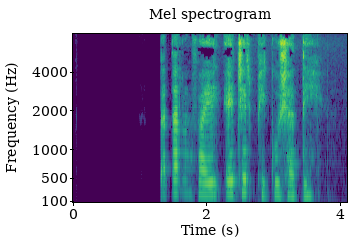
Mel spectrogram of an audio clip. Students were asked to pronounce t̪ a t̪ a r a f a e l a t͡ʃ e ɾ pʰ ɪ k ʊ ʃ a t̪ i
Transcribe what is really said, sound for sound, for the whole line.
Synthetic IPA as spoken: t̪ a t̪ a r a f a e l e t͡ʃ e ɾ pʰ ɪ k ʊ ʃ a t̪ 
